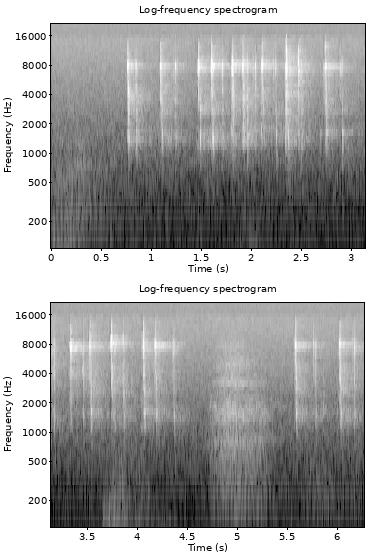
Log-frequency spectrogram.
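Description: Faint typing on a computer keyboard: a quick run of keystrokes in the first half, a pause, then a few more keystrokes near the end.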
